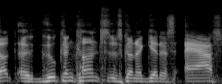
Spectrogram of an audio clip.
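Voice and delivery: normal talking voice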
